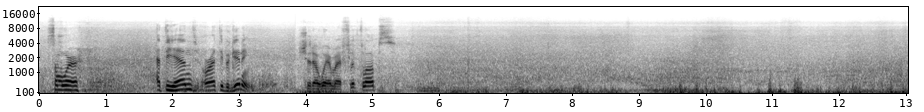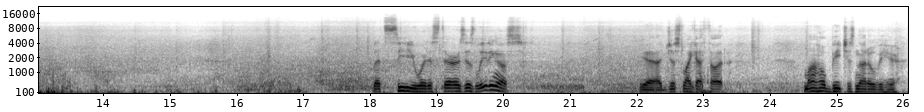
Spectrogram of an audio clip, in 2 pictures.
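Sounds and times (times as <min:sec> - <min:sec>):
surf washing on shore: 0:00.0 - 0:25.6
wind buffeting microphone: 0:00.0 - 0:26.0.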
